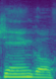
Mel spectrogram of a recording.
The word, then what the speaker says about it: Django: It's like same as Django for people that have issues pronouncing it. So what you have in DJ in my name or Django's name it's pronounced J.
